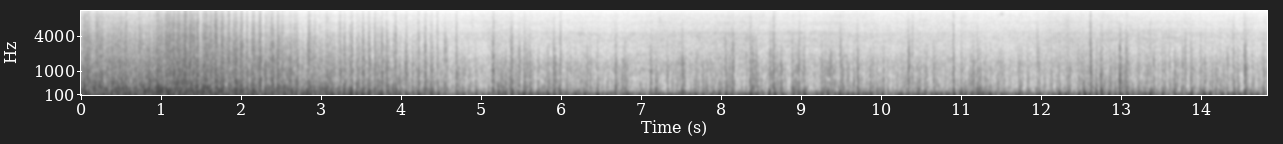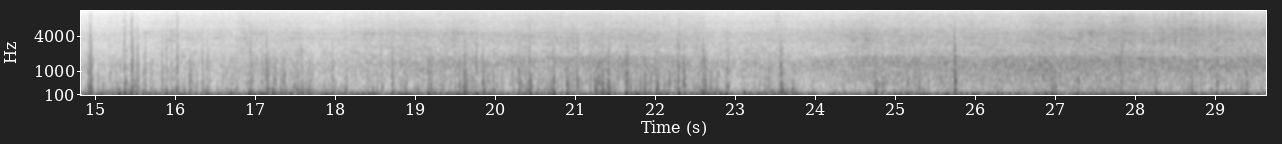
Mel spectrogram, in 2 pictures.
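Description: A long double-stack intermodal freight train rolling past with a steady low rumble and many sharp clicks and knocks from its wheels and cars. It is louder for the first couple of seconds, as the Union Pacific diesel locomotives go by.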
